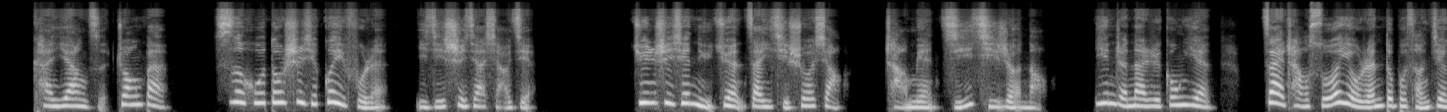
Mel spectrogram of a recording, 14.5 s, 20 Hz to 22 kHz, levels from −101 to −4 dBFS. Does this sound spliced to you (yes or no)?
yes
